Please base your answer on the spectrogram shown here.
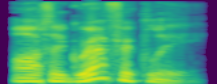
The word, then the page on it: autographically: British English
